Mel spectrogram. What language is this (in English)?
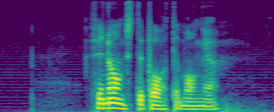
Norwegian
